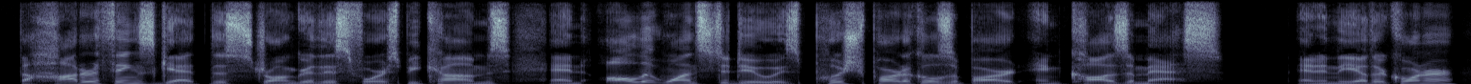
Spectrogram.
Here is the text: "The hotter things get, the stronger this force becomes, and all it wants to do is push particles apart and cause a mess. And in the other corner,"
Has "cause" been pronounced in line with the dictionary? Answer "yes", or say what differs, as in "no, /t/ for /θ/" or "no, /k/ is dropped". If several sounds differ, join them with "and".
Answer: yes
